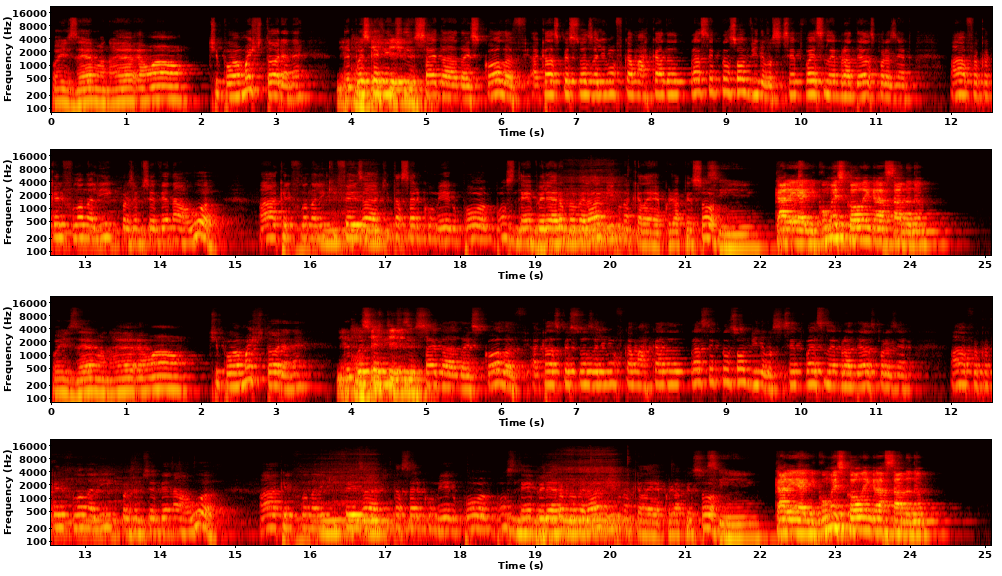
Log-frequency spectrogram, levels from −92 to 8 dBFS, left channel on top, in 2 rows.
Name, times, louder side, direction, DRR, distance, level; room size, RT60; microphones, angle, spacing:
voice 1, 0.0-1.8 2.1-3.4 3.9-11.4 12.0-14.7 15.3-21.4 22.4-22.5, left 2 dB, 90° left, 7 dB, 0.9 m, -33 dB
voice 2, 3.8-4.9 18.6-19.1 21.4-24.1, right 1 dB, 15° right, -1 dB, 2.0 m, -29 dB
sound 1, 12.5-14.6 15.8-18.5 19.0-21.2, right 3 dB, 35° right, 1.6 m, -39 dB
15.5 x 6.8 x 3.3 m, 0.78 s
head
